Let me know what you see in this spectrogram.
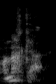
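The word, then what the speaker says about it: Ohnaka: Onaka.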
